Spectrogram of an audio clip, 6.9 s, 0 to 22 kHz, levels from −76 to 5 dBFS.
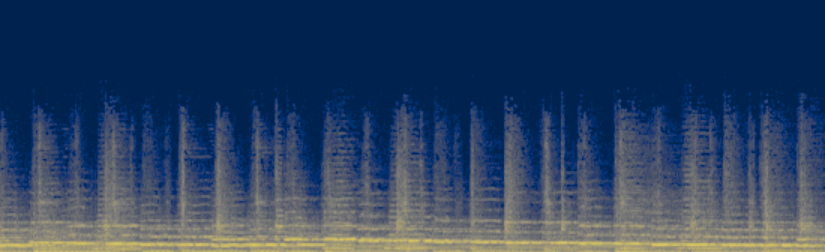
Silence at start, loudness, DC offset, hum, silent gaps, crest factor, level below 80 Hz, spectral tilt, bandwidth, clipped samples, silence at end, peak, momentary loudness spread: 0 s; -11 LUFS; under 0.1%; none; none; 10 dB; -22 dBFS; -5.5 dB/octave; 12.5 kHz; under 0.1%; 0 s; 0 dBFS; 3 LU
